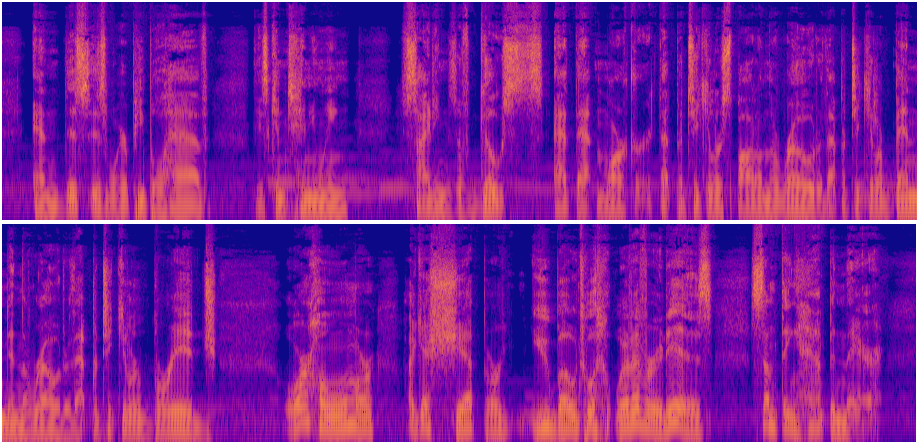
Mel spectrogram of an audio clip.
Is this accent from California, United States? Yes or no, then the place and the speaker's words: no; Texas, United States; I'm from Texas, so English and Spanish are the most common languages spoken here.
